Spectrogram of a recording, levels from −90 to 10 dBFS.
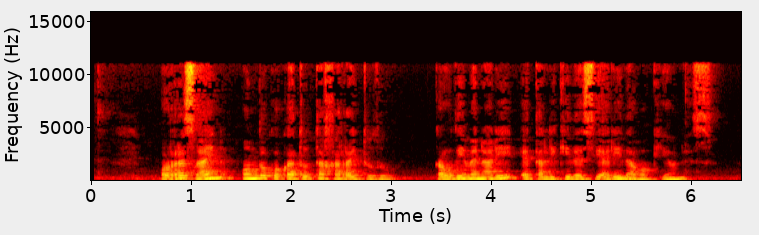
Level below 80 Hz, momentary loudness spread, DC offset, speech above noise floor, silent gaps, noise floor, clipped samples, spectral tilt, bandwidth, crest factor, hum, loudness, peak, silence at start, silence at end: -60 dBFS; 14 LU; under 0.1%; 29 dB; none; -53 dBFS; under 0.1%; -5 dB/octave; 12 kHz; 22 dB; none; -24 LUFS; -2 dBFS; 0.05 s; 0.3 s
